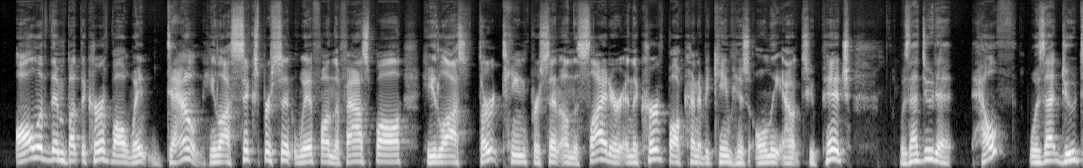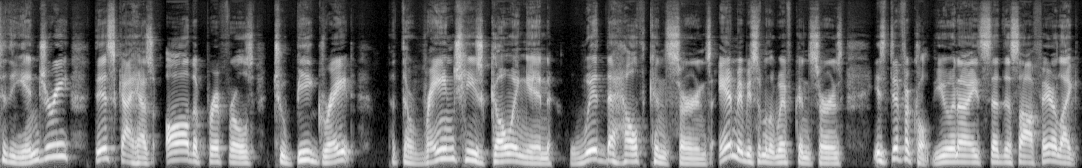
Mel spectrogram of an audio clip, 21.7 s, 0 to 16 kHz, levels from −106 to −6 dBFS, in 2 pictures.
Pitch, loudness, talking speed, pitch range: 145 Hz, -18 LUFS, 220 wpm, 130-170 Hz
